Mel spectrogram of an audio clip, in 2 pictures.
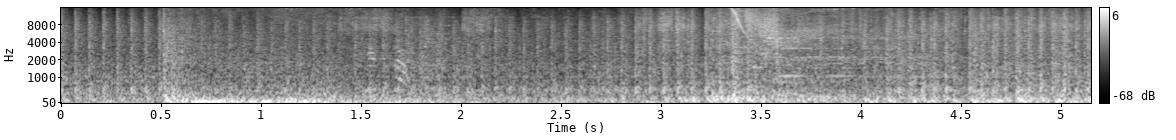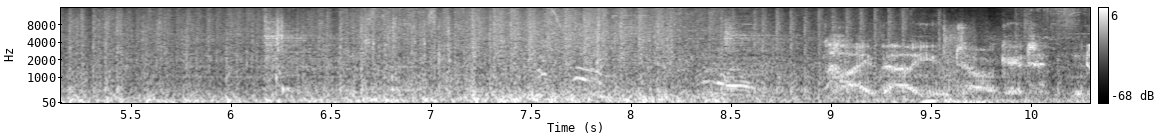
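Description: Hostile artillery turret in a video game firing in a continuous stream of heavy gunfire, loud and dense throughout, with voices talking underneath.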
